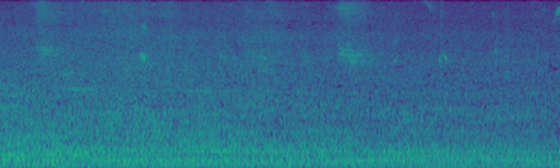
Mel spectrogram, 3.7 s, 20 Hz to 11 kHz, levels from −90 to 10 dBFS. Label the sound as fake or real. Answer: real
